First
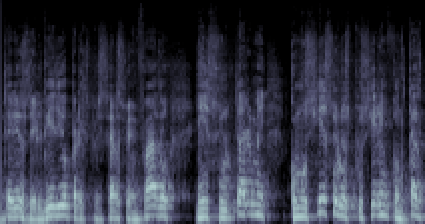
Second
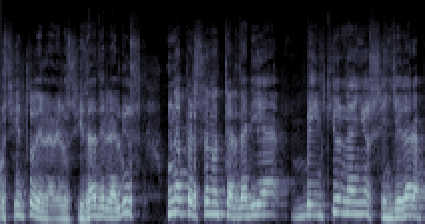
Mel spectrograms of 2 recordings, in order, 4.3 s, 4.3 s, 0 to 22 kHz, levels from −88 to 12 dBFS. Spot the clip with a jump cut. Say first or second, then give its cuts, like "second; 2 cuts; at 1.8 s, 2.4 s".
second; 1 cut; at 1.4 s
